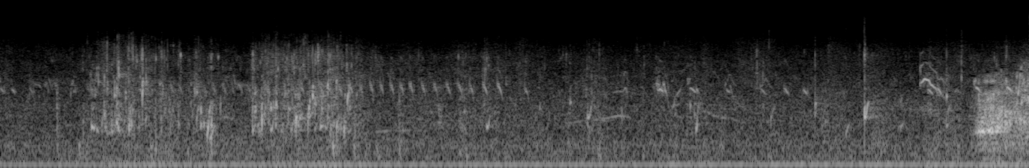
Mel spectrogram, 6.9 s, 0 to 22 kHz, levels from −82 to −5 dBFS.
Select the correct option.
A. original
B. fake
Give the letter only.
A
